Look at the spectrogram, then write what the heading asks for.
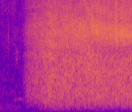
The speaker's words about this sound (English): Hey, good morning down here on Gore Creek. Gore Creek is moving fast.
